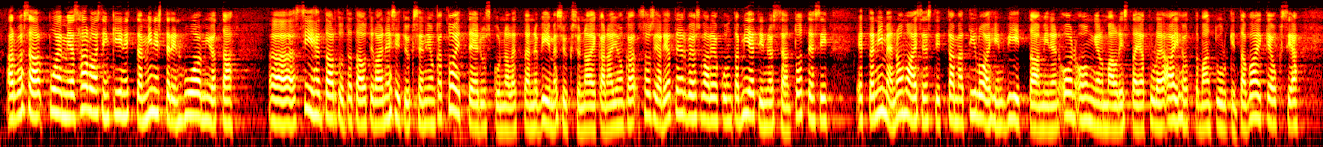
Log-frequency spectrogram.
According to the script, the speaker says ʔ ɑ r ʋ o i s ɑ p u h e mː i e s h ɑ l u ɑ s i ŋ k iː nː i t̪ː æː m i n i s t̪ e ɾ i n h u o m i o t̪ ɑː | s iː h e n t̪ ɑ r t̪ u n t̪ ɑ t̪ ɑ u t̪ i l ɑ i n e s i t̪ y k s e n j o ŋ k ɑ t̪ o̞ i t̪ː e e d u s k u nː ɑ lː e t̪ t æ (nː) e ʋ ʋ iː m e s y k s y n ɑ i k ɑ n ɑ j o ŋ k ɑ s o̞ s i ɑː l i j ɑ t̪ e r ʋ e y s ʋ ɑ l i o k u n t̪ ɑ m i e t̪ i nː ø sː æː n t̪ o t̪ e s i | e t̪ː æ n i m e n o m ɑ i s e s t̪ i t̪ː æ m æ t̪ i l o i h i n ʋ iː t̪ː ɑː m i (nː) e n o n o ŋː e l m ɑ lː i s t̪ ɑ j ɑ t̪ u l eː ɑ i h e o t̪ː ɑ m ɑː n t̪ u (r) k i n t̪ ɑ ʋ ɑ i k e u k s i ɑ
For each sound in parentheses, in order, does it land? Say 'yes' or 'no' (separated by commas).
yes, no, no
